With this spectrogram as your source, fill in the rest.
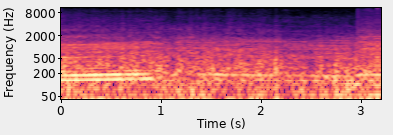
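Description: A 2020 Kawasaki Ninja 650 motorcycle engine runs steadily at close range, giving a continuous low droning hum mixed with wind rush, with no one talking.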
